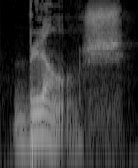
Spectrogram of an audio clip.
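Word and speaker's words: blanche: and then blanch okay remember when you combine this C you get the sound sh blanch okay so BL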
